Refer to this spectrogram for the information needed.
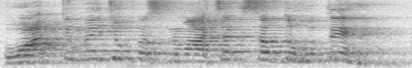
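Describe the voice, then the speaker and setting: A man's voice: extremely high pitch, normal speed, sharp tone. A male teacher lecturing a class, often checking whether his students follow and calling them fondly as children. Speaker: Hindi teacher. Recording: very echoey room, faint background noise.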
